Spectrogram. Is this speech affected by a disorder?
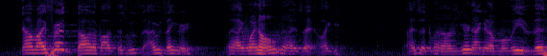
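Yes: cerebral palsy; mixed quadriplegic type.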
